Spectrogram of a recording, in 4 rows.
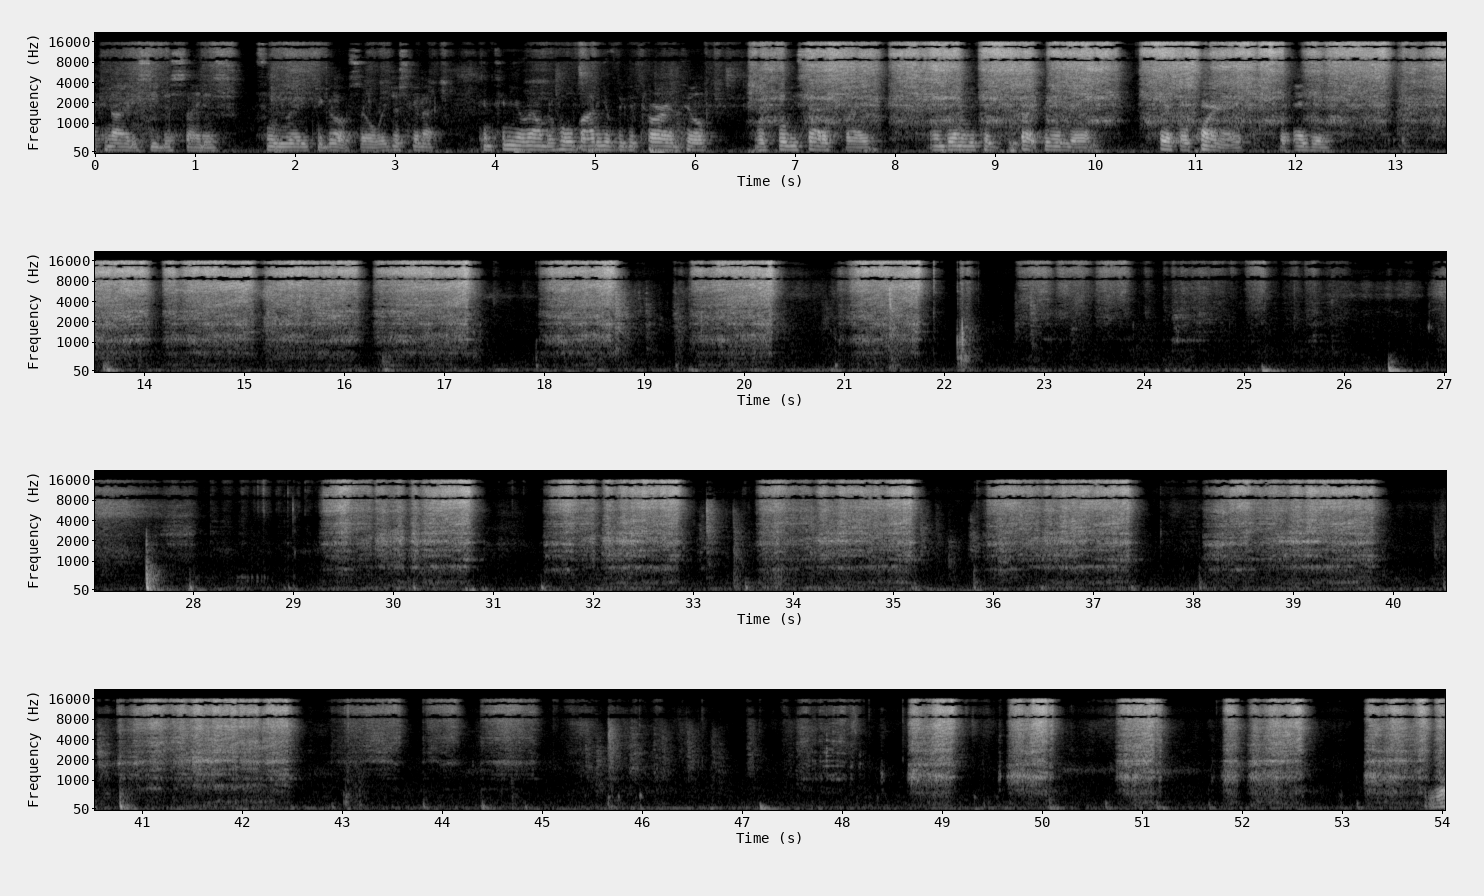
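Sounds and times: sanding block on wood: 6.6s - 17.4s, 18.0s - 18.8s, 19.5s - 20.4s, 21.0s - 21.8s, 29.3s - 30.9s, 31.5s - 33.0s, 33.6s - 35.3s, 35.9s - 37.5s, 38.1s - 39.9s, 40.9s - 42.6s, 48.7s - 54.0s.

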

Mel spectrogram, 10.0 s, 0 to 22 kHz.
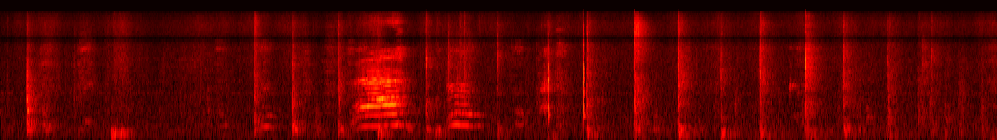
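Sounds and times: baby's hands slapping hardwood floor: 2.5s - 9.9s.

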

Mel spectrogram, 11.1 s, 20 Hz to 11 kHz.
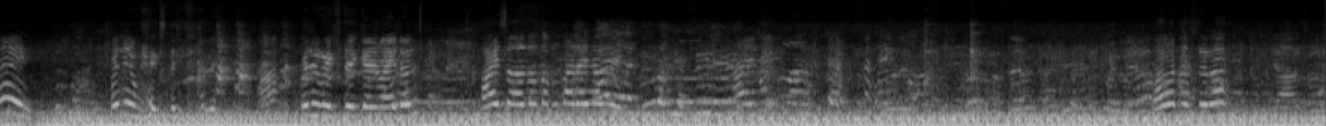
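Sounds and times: motorcycle engine idling: 0.0s - 11.0s
people chatting: 0.0s - 11.0s.

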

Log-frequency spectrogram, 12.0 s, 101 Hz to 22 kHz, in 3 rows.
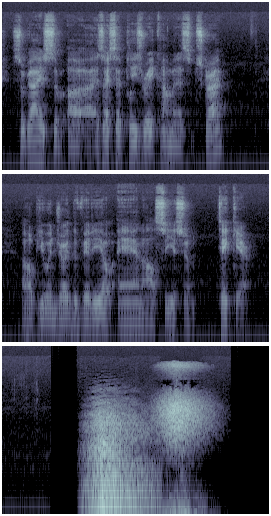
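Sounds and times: whoosh sound effect: 9.2s - 11.2s.

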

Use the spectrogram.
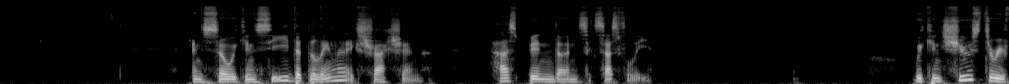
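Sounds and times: person speaking: 1.8s - 6.6s, 9.1s - 10.0s.

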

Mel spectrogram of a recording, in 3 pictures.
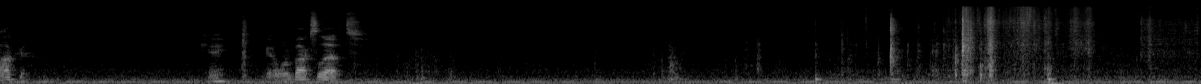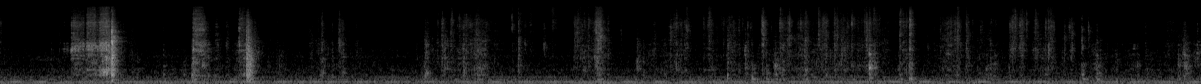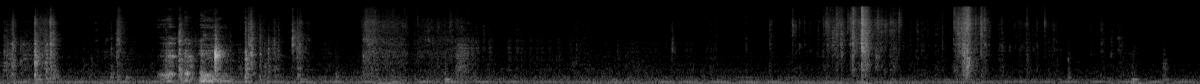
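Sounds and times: low steady hum: 0.0s - 36.0s
foil packs crinkling: 8.4s - 13.3s, 16.2s - 25.3s, 30.5s - 35.2s.

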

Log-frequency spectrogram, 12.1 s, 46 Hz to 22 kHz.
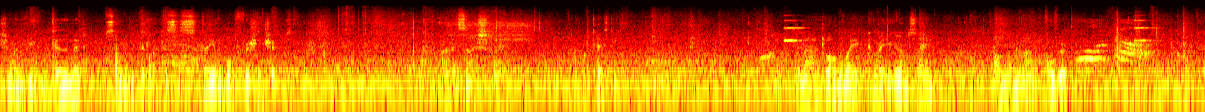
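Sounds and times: low mechanical hum: 0.0s - 12.0s
high electronic beep: 7.8s - 8.1s.

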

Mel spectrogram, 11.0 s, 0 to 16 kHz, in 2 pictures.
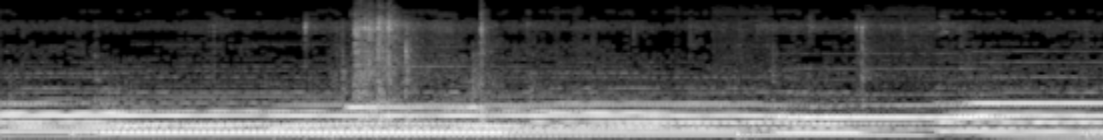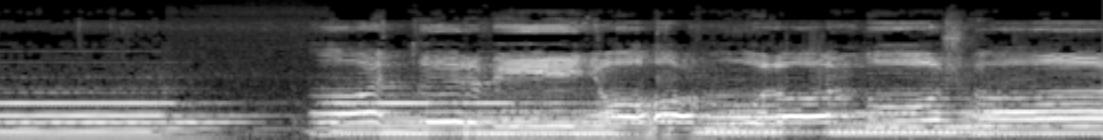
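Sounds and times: electric keyboard organ chords: 0.0s - 11.0s.

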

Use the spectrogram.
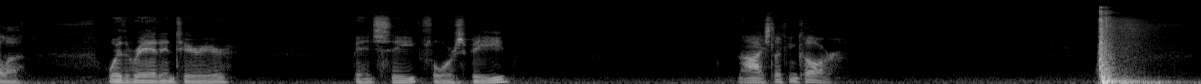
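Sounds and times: car door slamming: 11.0s - 11.9s.

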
